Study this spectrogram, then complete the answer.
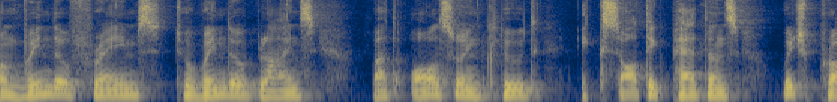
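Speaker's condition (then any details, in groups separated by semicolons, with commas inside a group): No condition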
